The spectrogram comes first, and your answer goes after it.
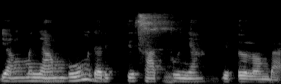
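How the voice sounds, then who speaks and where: Recorded dry and close with no echo, a woman with a very deep, low pitch speaks at a moderate pace. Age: 60s. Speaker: yoga teacher trainee. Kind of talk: testimony. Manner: halting.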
